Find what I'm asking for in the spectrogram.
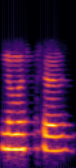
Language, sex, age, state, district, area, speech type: Hindi, female, 30-45, Uttar Pradesh, Ayodhya, rural, conversation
